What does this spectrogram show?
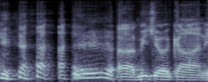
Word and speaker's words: Michoacán: You're going to have to pronounce that word for me. Michoacán, yeah.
